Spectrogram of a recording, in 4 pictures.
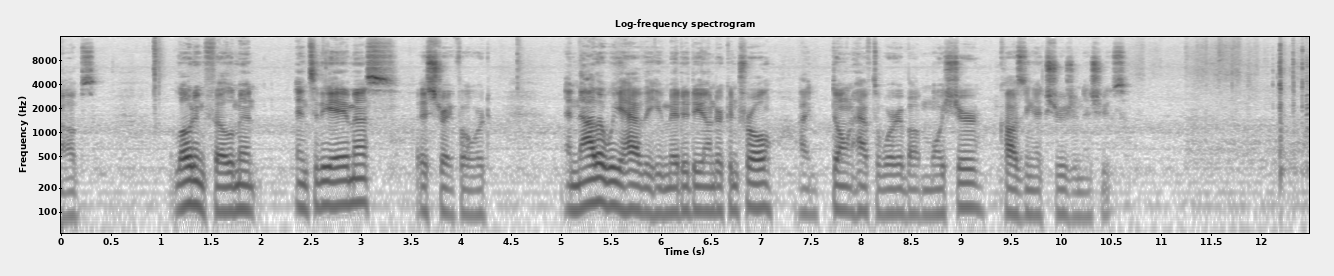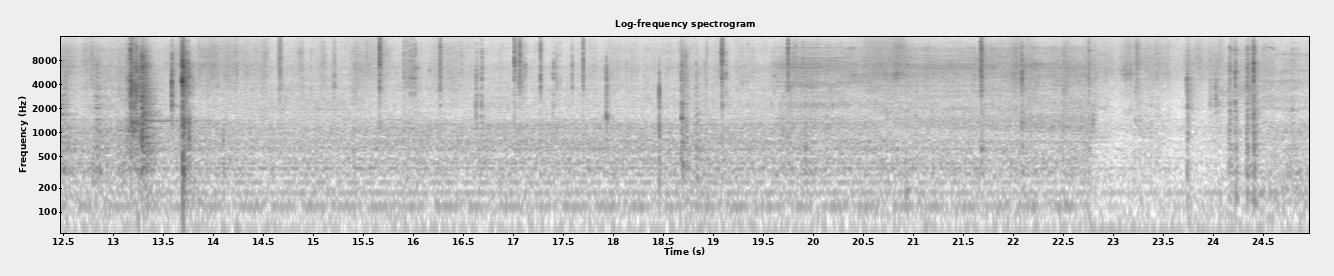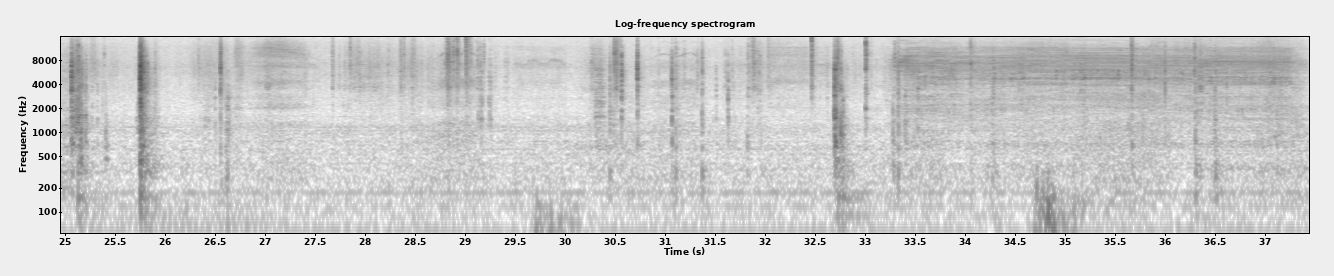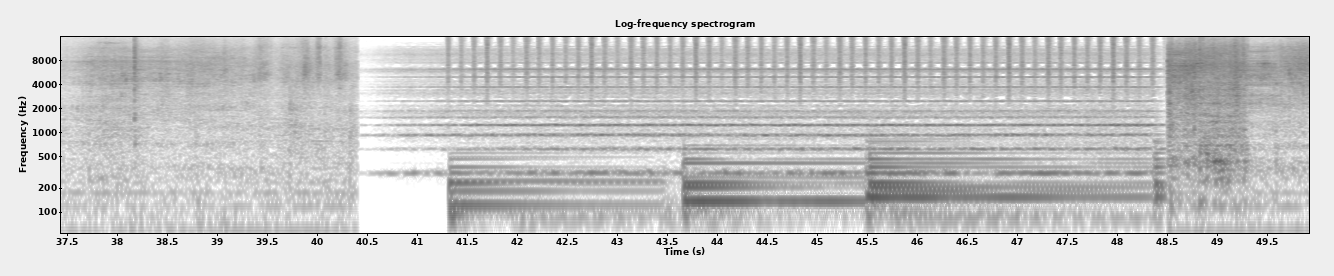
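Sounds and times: small motor whirring: 0:33.3 - 0:39.3
steady low hum: 0:41.4 - 0:48.6.

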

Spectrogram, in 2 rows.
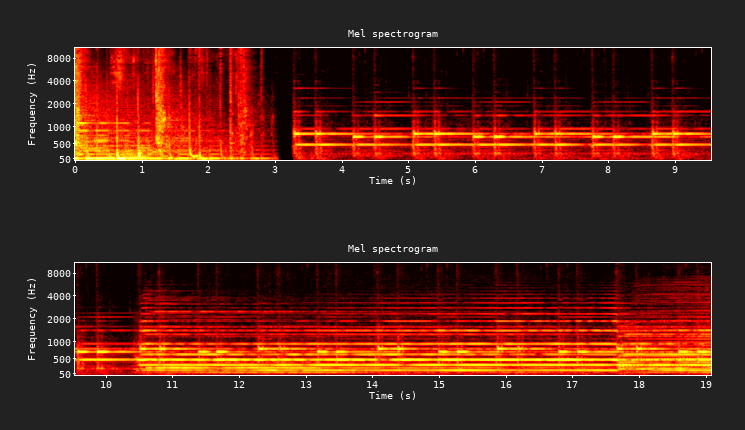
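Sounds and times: keyboard repeated notes: 0:03.3 - 0:19.0
lower musical accompaniment: 0:03.3 - 0:19.0.

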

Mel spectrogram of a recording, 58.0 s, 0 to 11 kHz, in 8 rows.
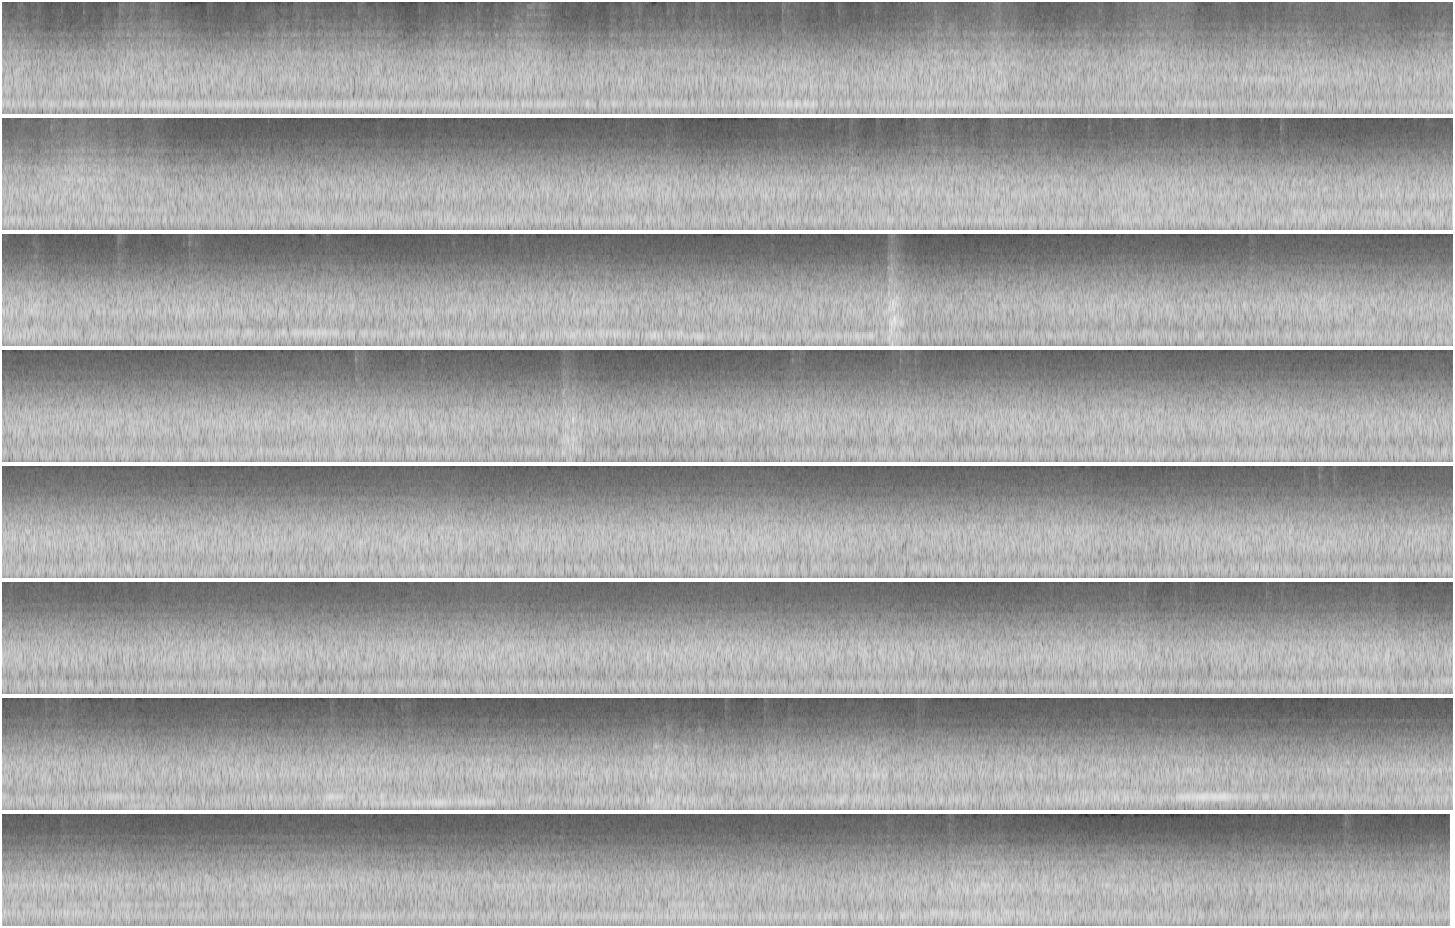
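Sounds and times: minibus diesel engine running: 0:00.0 - 0:58.0
road noise: 0:00.0 - 0:58.0.

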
